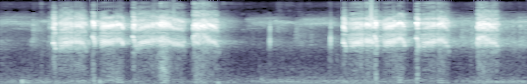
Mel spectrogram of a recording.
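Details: Courting swiftlets in breeding condition give rapid, buzzy, high-pitched chirps in two clusters of short bursts, separated by a near-silent pause of about a second.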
